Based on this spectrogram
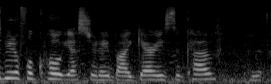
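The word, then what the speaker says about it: Zukav: I read this beautiful quote Yesterday by Gary zukov and that's how you say his name the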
